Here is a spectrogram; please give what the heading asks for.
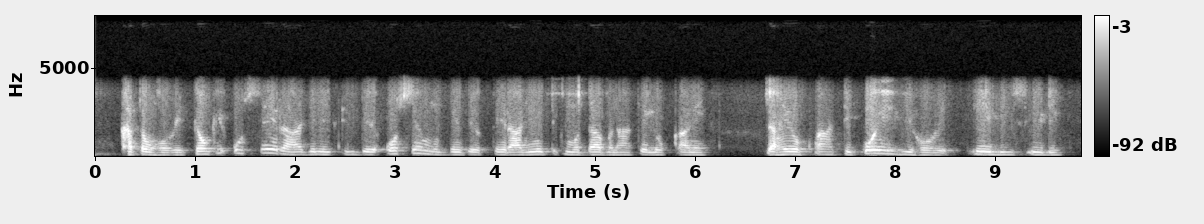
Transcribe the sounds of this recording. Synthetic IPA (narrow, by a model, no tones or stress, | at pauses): kʰət̪əmɦoːʋeːkjõːkɪʊseːɾaːd͡ʒniːt̪ɪkd̪eːʔʊseːmʊd̪ːeːd̪eːʊt̪ːeːɾaːd͡ʒniːt̪ɪkmʊd̪ːaːbənaːkeːloːkãːneː | t͡ʃaːɦeːopaːʈiːkoːiːbiːɦoːʋeːeːbiːsiːɖiː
